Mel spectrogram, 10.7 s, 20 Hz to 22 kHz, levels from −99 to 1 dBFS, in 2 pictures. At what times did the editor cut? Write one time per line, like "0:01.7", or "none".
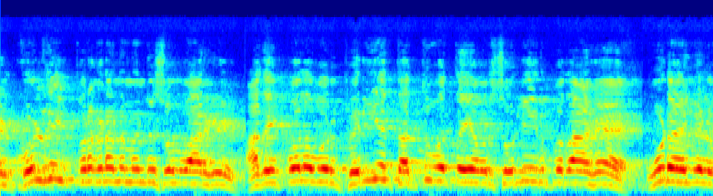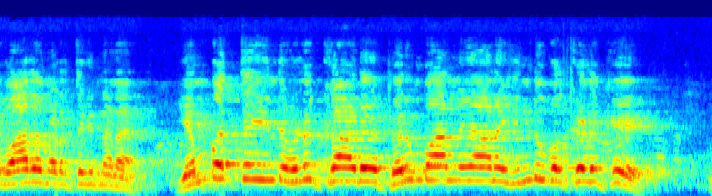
0:01.8
0:04.8
0:06.5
